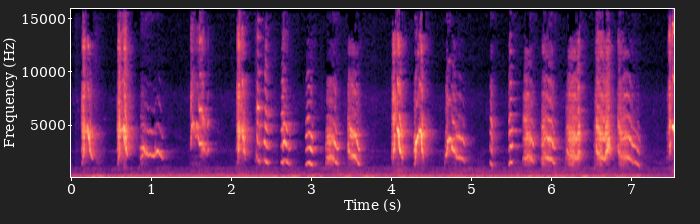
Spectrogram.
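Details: Local long-tailed shrike from Kendal, Indonesia, kept as a cage bird, sings a master recording for training other birds: harsh squawks mixed with high whistled and buzzy notes, rapid varied phrases, faint low hum behind.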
